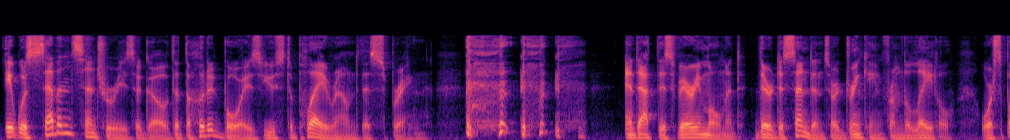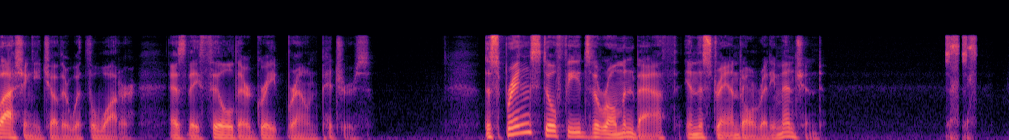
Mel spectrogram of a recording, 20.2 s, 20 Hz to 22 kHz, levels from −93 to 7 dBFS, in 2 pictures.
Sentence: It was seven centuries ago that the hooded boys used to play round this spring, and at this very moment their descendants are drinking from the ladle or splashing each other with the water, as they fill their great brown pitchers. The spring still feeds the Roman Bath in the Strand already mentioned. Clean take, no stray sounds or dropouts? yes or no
no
